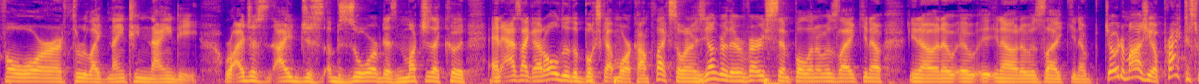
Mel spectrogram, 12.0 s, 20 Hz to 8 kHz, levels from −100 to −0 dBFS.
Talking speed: 280 wpm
